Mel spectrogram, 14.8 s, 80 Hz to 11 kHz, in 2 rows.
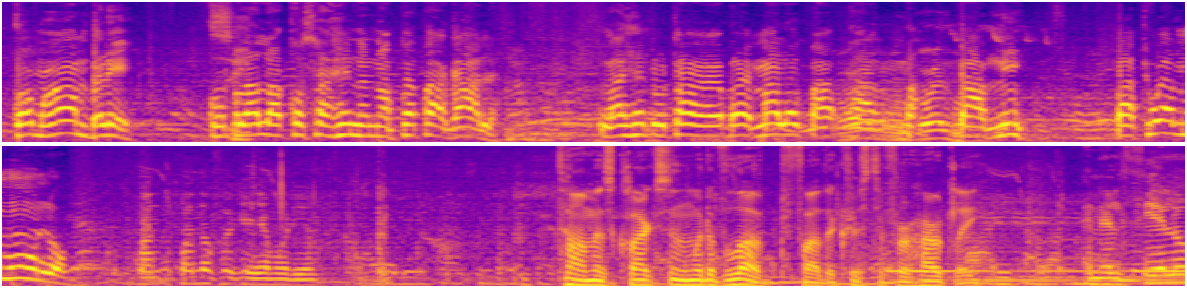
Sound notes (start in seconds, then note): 8.3 Christopher speaking in foreign language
